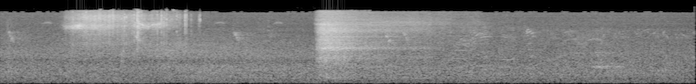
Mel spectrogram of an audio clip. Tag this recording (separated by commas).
pets, Animal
